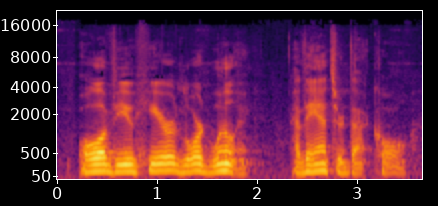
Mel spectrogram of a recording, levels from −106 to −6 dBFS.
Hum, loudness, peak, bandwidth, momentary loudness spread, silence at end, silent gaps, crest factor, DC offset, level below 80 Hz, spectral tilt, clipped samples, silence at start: none; -21 LUFS; -2 dBFS; 13.5 kHz; 16 LU; 0.2 s; none; 20 dB; under 0.1%; -60 dBFS; -7.5 dB/octave; under 0.1%; 0.2 s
